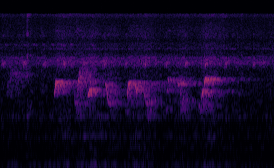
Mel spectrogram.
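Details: Streak-eared bulbul, a lure bird calling wild birds, gives a run of short sharp chirped notes in quick bursts over about two seconds, with a steady insect drone and a faint hum behind.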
